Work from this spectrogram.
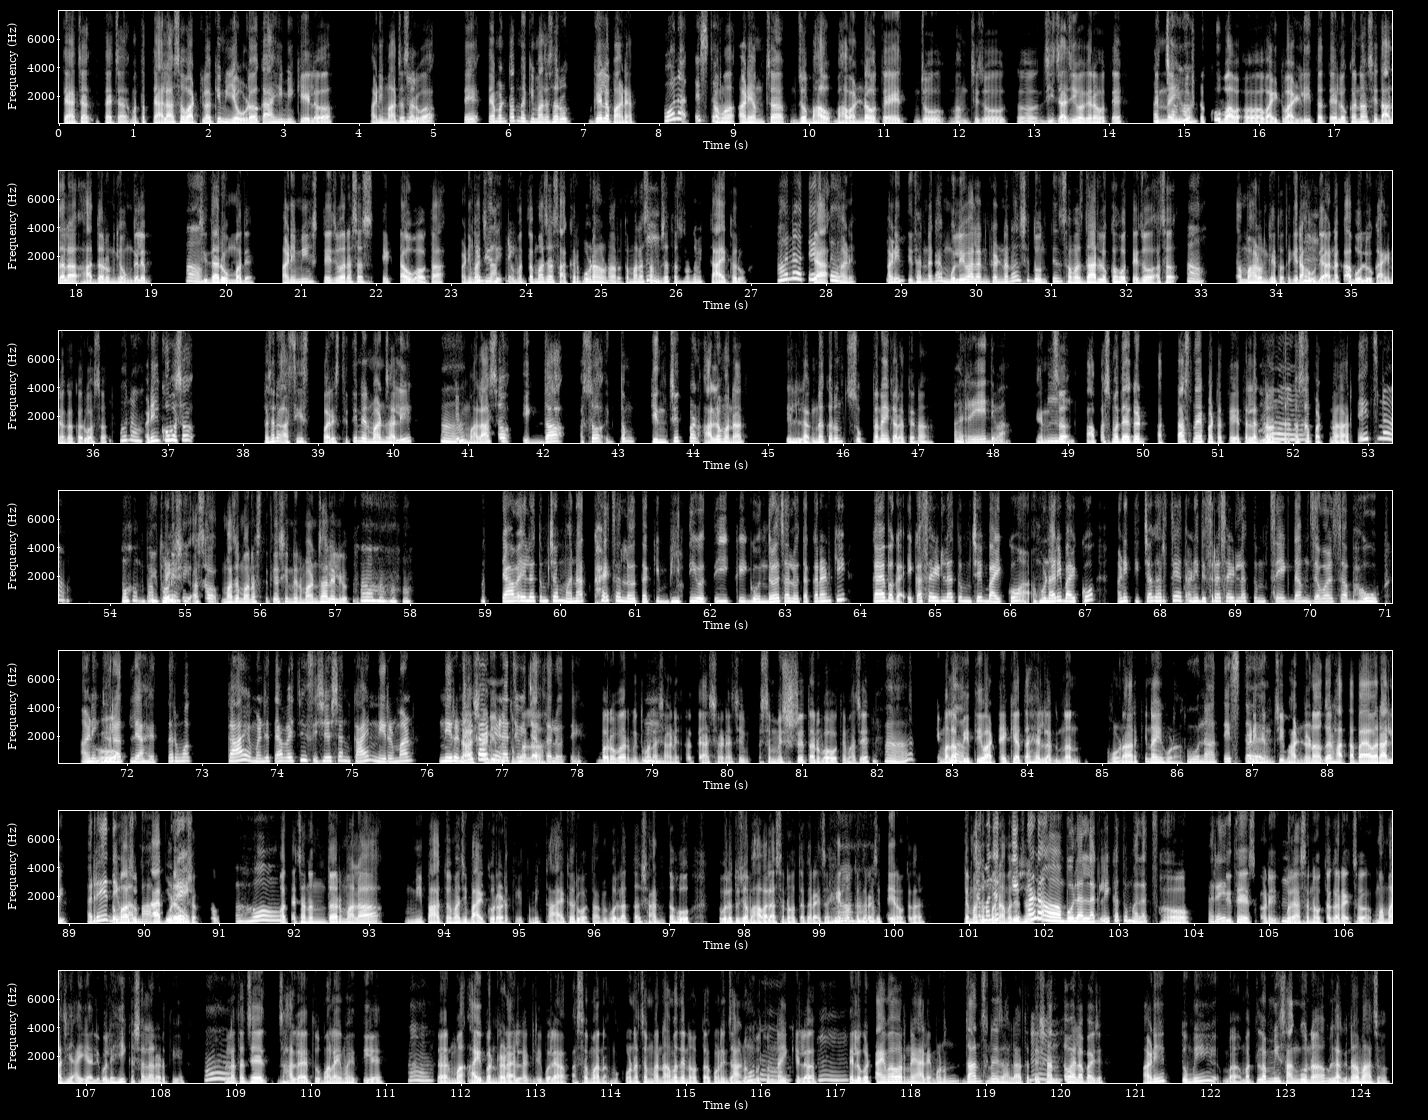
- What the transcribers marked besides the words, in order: in English: "रूममध्ये"; other background noise; other noise; tapping; in English: "डान्स"
- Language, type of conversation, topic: Marathi, podcast, तुझ्या आयुष्यात सर्वात मोठा बदल घडवणारा क्षण कोणता होता?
